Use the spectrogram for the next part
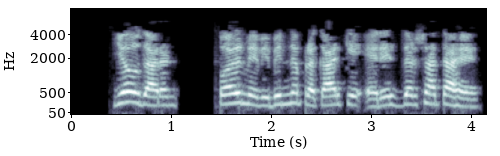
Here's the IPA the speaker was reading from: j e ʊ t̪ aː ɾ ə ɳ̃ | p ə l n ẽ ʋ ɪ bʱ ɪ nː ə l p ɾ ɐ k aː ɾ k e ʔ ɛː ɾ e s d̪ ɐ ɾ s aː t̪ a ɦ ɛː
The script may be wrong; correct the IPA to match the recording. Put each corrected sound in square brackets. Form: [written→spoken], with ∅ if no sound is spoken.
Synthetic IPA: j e ʊ [t̪→d̪] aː ɾ ə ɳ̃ | p ə l [n→m] ẽ ʋ ɪ bʱ ɪ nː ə [l→∅] p ɾ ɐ k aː ɾ k e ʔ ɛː ɾ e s d̪ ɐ ɾ [s→ʃ] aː t̪ a ɦ ɛː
